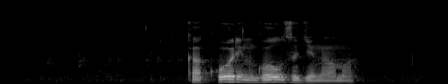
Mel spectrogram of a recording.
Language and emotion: Russian, neutral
